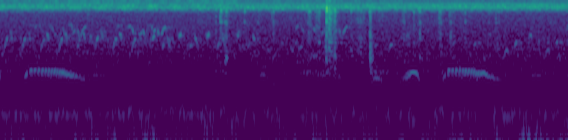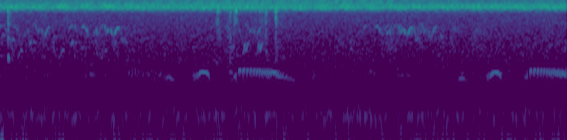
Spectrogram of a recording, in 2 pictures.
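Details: Spotted dove brought into forest as a lure for wild birds, first time in the wild; four repeated low coo phrases roughly every two seconds, each a quick note then a longer descending coo, against a high insect drone.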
